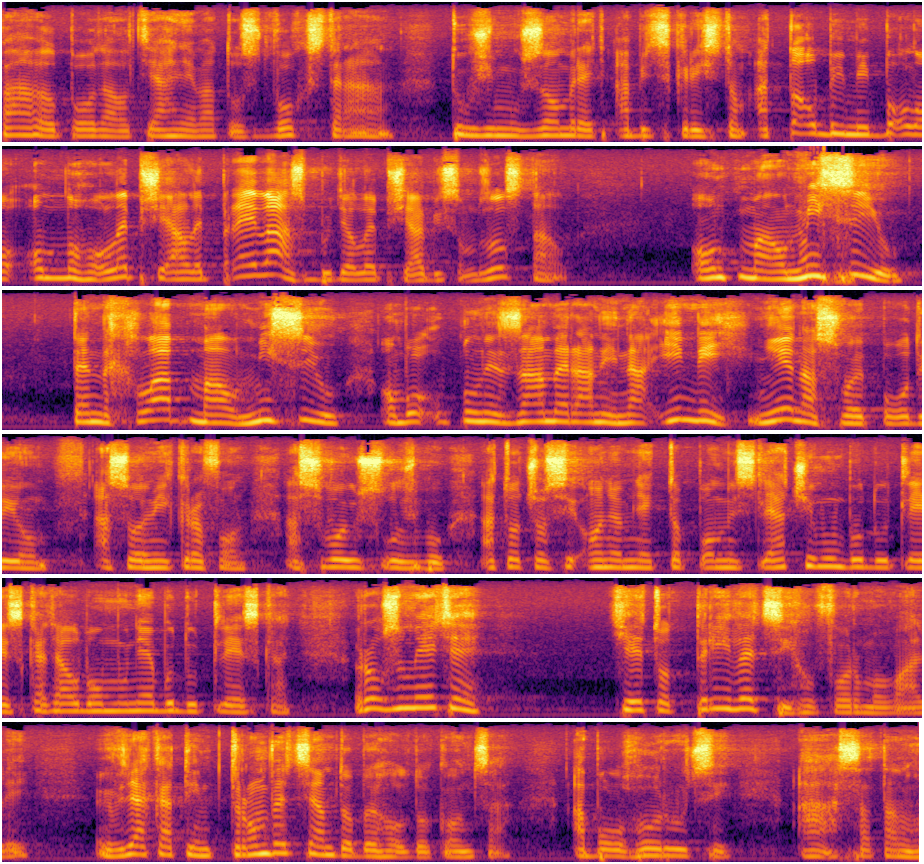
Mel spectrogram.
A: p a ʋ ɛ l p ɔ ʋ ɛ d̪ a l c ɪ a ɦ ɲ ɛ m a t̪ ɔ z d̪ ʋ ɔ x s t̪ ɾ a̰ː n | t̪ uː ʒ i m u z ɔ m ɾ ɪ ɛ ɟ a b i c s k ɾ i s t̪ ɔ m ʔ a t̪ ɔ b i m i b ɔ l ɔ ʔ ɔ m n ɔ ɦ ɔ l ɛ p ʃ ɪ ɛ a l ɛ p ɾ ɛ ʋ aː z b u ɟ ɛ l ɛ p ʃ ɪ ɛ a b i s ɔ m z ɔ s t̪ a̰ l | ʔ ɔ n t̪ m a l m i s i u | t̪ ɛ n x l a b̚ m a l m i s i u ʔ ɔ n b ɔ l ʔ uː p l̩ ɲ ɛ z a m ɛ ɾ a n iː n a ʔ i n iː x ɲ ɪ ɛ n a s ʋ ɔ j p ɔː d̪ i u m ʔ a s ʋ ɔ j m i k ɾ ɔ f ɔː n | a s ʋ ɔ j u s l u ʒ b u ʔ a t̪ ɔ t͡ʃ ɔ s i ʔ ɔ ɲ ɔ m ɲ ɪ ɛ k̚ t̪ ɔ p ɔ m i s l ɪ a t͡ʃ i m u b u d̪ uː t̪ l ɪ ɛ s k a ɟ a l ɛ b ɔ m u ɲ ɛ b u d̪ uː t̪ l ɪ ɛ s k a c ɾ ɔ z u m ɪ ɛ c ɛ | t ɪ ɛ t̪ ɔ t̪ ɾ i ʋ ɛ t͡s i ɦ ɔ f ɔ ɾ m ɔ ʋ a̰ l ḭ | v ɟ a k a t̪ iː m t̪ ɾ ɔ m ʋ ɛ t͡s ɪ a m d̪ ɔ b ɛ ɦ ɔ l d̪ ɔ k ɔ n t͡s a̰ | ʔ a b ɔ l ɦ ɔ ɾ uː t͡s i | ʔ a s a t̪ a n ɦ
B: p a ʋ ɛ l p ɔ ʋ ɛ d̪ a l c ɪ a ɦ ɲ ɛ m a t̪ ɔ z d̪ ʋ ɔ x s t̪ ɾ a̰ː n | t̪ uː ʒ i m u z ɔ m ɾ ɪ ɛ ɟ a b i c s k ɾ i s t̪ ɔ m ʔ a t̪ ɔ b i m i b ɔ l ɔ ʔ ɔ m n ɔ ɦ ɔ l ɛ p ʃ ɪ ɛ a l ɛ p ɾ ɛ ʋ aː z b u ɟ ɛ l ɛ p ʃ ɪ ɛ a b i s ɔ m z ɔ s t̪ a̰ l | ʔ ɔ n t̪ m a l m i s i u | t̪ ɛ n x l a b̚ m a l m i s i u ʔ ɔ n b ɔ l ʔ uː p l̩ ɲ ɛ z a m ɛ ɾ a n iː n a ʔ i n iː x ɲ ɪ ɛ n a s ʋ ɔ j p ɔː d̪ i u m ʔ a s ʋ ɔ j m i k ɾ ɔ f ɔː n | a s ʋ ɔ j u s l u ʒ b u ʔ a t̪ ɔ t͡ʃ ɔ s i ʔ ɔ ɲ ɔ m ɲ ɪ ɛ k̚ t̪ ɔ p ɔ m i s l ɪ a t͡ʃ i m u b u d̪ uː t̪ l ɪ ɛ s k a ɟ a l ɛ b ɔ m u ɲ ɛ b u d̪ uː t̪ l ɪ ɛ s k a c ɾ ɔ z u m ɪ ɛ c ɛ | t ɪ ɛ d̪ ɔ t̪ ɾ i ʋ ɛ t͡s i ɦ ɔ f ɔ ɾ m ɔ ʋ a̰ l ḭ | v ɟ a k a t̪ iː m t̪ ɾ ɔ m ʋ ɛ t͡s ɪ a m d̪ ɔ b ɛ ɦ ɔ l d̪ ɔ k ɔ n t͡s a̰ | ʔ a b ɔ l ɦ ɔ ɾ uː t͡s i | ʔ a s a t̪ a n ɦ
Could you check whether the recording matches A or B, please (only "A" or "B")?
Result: A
